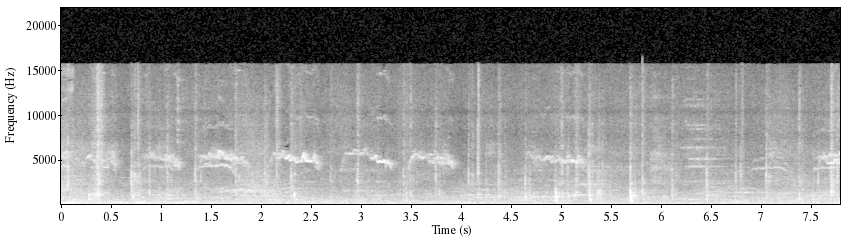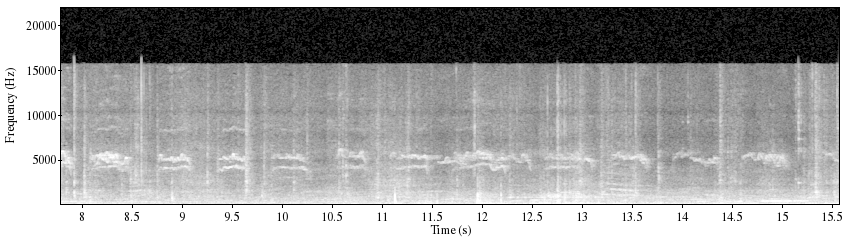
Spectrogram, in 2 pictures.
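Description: Pigeons feeding from clay bowls: a few sharp taps of beaks pecking at grain, the two loudest about a second apart late on, followed by a brief rustle. Behind them, small birds chirp in short high notes that repeat over and over.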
